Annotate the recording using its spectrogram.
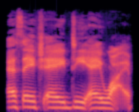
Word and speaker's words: Sade: First of all, I believe even though it's spelt Sade, I'm pretty sure it's pronounced Sade. – Sade, good call. – Or Sade. I'm not sure where the emphasis goes, but it's I wrote down pronounced Shaday.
